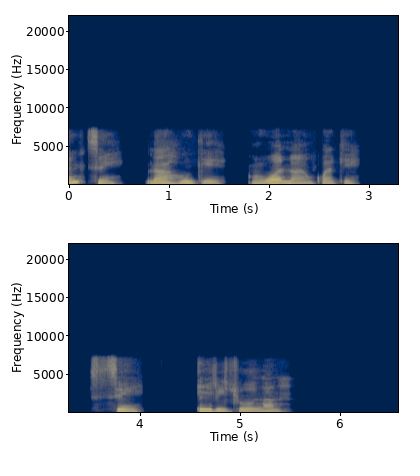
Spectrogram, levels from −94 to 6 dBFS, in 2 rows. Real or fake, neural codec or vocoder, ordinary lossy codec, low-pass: fake; codec, 32 kHz, 1.9 kbps, SNAC; none; 7.2 kHz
